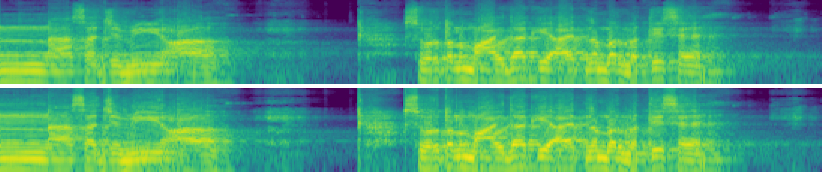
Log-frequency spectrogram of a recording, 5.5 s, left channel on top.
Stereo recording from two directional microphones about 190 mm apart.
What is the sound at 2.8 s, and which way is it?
A man's voice, 25° right (ahead or behind).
